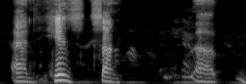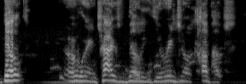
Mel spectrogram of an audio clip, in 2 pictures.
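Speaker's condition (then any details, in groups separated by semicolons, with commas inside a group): Benign essential tremor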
